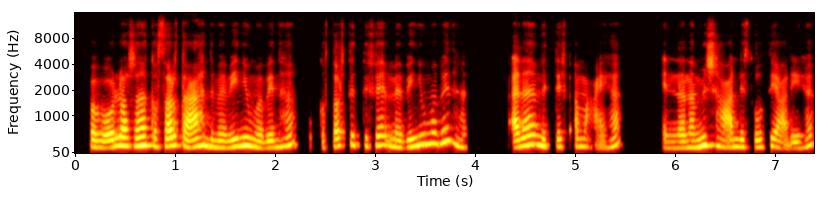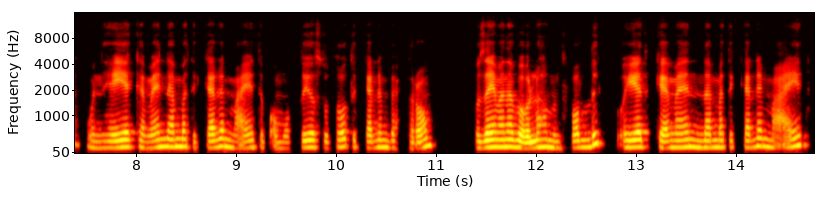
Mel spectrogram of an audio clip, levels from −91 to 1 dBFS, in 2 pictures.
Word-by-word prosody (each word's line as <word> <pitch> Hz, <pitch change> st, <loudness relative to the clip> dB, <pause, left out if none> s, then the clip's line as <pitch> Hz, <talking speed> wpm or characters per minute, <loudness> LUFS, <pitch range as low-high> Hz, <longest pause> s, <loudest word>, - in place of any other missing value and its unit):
فباقول 180 Hz, +2 st, +4 dB
له: 220 Hz, -, +8 dB
"عشان 215 Hz, 0 st, +5 dB
أنا 230 Hz, -, +8 dB
كسرت 205 Hz, +1 st, +4 dB
عهد 200 Hz, +3 st, +6 dB
ما 175 Hz, -2 st, -1 dB
بيني 205 Hz, +5 st, +5 dB
وما 180 Hz, -6 st, +2 dB
بينها 190 Hz, +9 st, -1 dB
وكسرت 195 Hz, +6 st, -3 dB
اتفاق 235 Hz, 0 st, -1 dB
ما 200 Hz, -5 st, -1 dB
بيني 190 Hz, +7 st, +2 dB
وما 270 Hz, +2 st, +2 dB
بينها، 275 Hz, -, 0 dB, 0.5 s
أنا 225 Hz, +7 st, +6 dB
متفقة 210 Hz, -4 st, -1 dB
معاها 80 Hz, -, -5 dB, 0.4 s
إن 165 Hz, 0 st, -7 dB
أنا 170 Hz, +2 st, 0 dB
مش 225 Hz, +4 st, +4 dB
هاعلّي 195 Hz, -3 st, 0 dB
صوتي 185 Hz, +2 st, -3 dB
عليها 180 Hz, +8 st, -4 dB
وإن 165 Hz, -1 st, -10 dB
هي 175 Hz, +3 st, +1 dB
كمان 185 Hz, +1 st, -3 dB
لما 200 Hz, +1 st, 0 dB
تتكلم 190 Hz, +2 st, -3 dB
معايا 180 Hz, -1 st, -5 dB
تبقى 170 Hz, -3 st, -12 dB
موطية 175 Hz, +4 st, -4 dB
صوتها 180 Hz, 0 st, -8 dB
وتتكلم 185 Hz, -2 st, -5 dB
باحترام، 170 Hz, +3 st, -5 dB, 0.4 s
وزي 180 Hz, +3 st, +4 dB
ما 190 Hz, -, +1 dB
أنا 190 Hz, 0 st, +2 dB
باقول 165 Hz, -2 st, +3 dB
لها 190 Hz, +1 st, -1 dB
من 175 Hz, -3 st, -3 dB
فضلِك 185 Hz, -, -3 dB
وهي 185 Hz, +2 st, +1 dB
كمان 180 Hz, +1 st, -1 dB
لمّا 180 Hz, +1 st, -2 dB
تتكلم 175 Hz, +3 st, -6 dB
معايا 200 Hz, +3 st, -3 dB
185 Hz, 195 wpm, -24 LUFS, 175-210 Hz, 0.5 s, له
